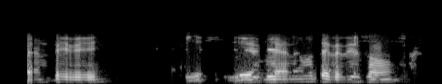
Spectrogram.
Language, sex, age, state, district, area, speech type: Telugu, male, 60+, Andhra Pradesh, East Godavari, rural, conversation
